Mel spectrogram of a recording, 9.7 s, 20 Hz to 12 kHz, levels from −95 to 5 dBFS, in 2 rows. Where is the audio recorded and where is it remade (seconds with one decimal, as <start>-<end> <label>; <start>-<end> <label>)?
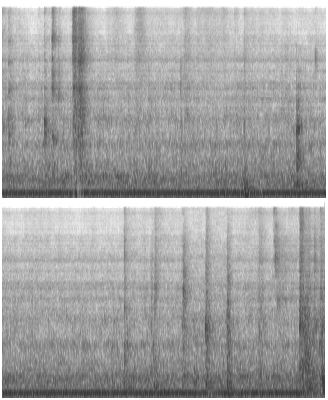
0.0-7.6 remade; 7.6-8.3 recorded; 8.3-9.7 remade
